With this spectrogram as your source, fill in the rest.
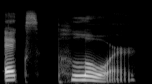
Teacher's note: The stress is on the second syllable. Explore. It rhymes with door or for.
